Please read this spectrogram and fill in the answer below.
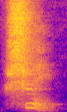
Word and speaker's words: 睡: For example, 水, the third tone means water, and 睡, the fourth tone means sleep.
